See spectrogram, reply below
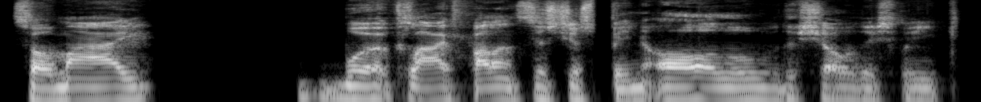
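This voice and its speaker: Man, low voice, tired and blunt, casual podcast co-host who swears and mocks himself. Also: completely flat delivery, a little slow. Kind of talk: casual chat. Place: indoor studio setup, seated.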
